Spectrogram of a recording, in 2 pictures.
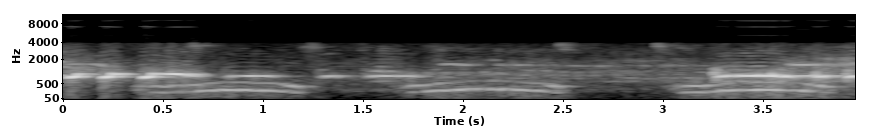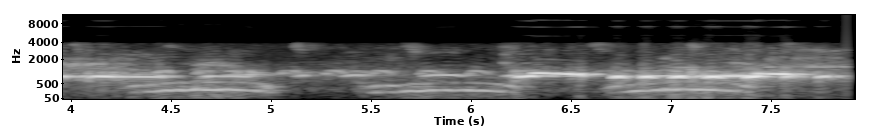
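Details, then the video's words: Zebra doves bred on farms for song competition, their melody called poor, give a run of quick trilled coos with lower curved coo notes repeated about every second, and several doves calling together. "A lot of Zebra dove from many farms are not so good singing and worst melody"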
